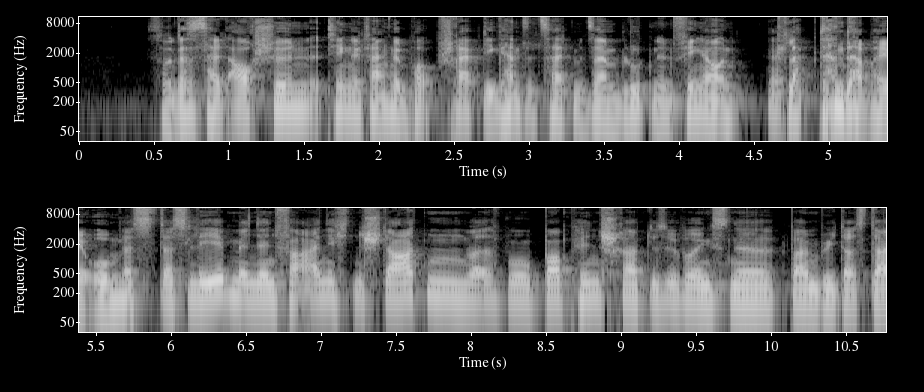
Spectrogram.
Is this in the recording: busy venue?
no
